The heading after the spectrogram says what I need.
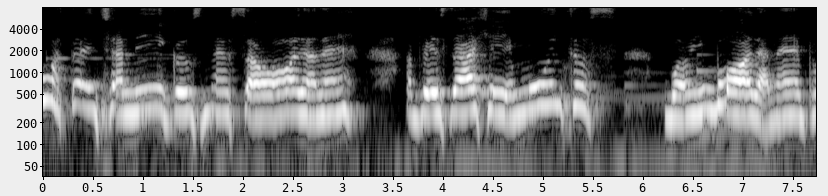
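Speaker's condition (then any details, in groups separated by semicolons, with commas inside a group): Amyotrophic lateral sclerosis; bulbar onset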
